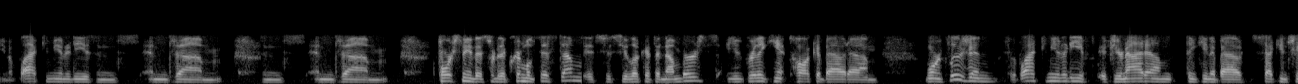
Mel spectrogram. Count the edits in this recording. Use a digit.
3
